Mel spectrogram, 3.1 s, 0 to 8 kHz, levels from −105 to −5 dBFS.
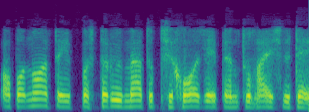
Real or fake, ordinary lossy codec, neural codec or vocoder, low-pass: fake; MP3, 32 kbps; codec, 24 kHz, 1.2 kbps, DualCodec; 7.2 kHz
